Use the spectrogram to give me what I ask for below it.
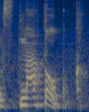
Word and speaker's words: স্নাতক: যেমন দেখেন ন ফলার উচ্চারণও হয়। আমি যদি বলি স্নান, দেখেন তো ন ফলার উচ্চারণ হইতেছে কিনা? স্নান। তারপর লিখলাম স্নাতক, ন ফলার উচ্চারণ হইতেছে কিনা? হয়েছে? হয়েছে? ন ফলার উচ্চারণ স্নান, স্নাতক।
